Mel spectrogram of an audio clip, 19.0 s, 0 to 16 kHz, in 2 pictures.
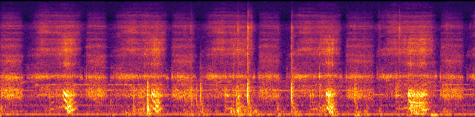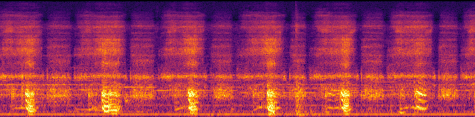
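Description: Rhythmic rough snoring on each breath in, about 18 breaths a minute, over a steady background hum.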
